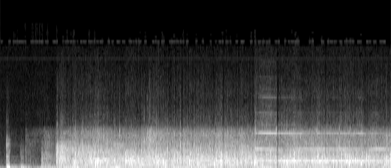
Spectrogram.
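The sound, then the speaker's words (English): A quiz show bell rings out to end a contestant's turn, a sustained, bright multi-tone chime about two-thirds of the way through, sounding over a steady wash of audience applause that started moments earlier. “There's the bell. Now your turn is over”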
